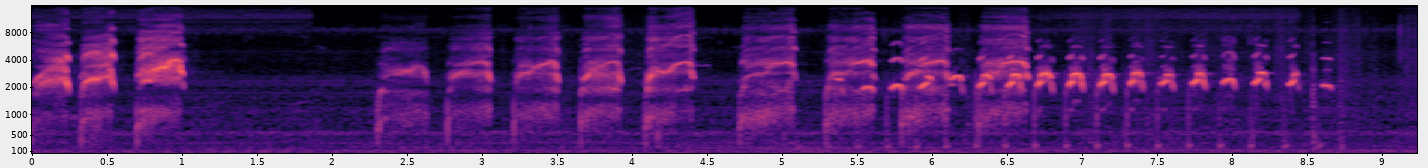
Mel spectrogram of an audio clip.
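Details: Osprey pair at a new nest near Charlo, Montana, in the nesting season: bursts of sharp, high chirping notes, first a few loud spaced calls, then a gap, then a fast regular run of short piping chirps.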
